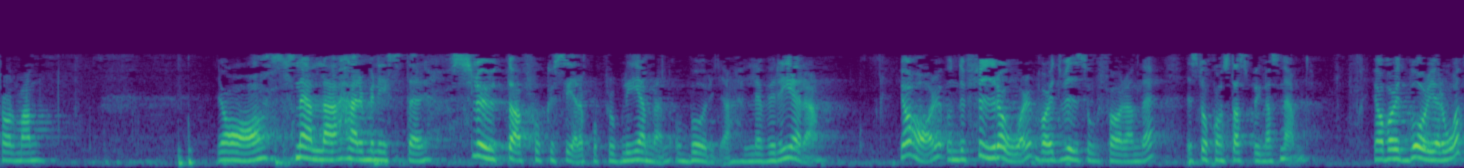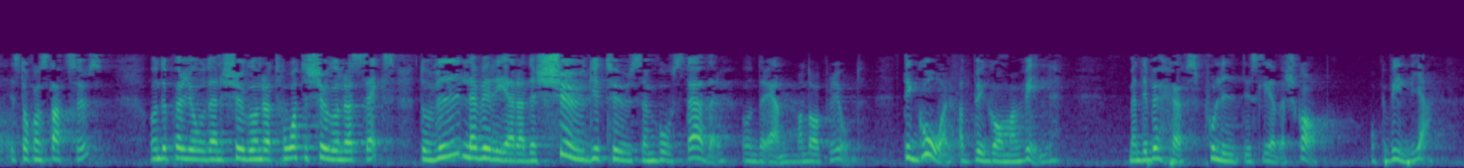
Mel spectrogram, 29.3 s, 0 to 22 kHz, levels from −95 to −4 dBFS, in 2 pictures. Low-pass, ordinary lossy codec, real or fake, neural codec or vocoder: 7.2 kHz; MP3, 24 kbps; real; none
